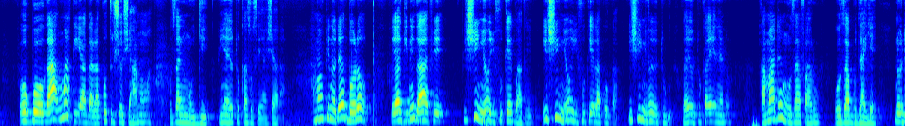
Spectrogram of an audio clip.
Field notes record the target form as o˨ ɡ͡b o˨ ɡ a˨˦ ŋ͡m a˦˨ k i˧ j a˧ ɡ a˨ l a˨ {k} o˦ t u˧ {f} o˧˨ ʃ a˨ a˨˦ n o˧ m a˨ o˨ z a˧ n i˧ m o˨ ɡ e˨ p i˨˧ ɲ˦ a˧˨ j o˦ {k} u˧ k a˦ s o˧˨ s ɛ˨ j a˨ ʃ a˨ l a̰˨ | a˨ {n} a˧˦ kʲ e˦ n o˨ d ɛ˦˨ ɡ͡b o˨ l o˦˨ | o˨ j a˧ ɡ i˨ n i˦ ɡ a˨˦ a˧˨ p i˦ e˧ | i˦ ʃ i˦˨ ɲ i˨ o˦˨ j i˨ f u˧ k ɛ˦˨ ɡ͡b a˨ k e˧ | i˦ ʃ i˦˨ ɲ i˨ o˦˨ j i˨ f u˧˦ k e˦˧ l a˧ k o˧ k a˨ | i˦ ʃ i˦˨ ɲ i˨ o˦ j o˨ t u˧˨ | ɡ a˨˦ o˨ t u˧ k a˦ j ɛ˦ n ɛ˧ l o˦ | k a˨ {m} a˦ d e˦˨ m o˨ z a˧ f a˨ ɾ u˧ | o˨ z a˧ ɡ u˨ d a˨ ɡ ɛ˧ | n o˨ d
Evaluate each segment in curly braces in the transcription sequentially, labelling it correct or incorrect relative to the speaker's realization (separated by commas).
correct, incorrect, incorrect, incorrect, correct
